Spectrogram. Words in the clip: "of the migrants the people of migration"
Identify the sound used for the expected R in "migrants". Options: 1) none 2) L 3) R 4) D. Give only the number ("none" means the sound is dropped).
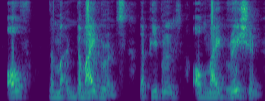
3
